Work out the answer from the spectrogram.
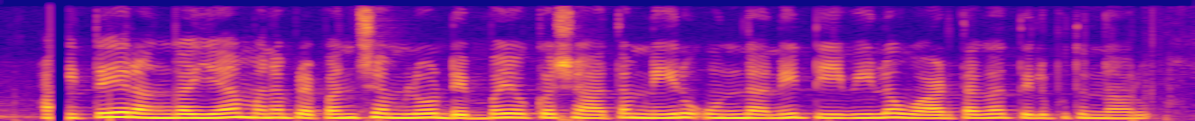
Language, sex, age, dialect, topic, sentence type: Telugu, female, 18-24, Telangana, agriculture, statement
